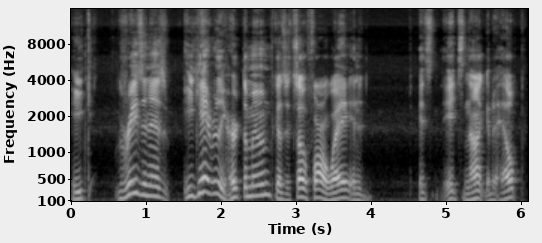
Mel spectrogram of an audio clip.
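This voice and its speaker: Man doing halting, rambling casual video commentary. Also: a little high, animated, a little mellow. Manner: halting, rambling, stumbles over words and restarts. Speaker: video creator and host. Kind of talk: casual unscripted power-scaling commentary.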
